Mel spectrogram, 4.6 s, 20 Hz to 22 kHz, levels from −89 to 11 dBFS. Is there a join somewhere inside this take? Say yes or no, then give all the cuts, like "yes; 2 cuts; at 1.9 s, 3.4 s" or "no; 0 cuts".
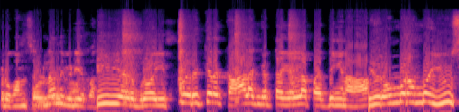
yes; 2 cuts; at 0.9 s, 3.7 s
